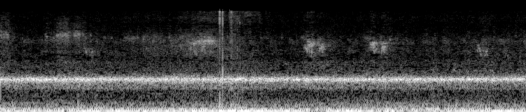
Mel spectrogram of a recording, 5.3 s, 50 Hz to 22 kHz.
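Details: Brood X periodical cicadas in Maryland on a June 7, 2021 morning fill the air with a steady, unbroken droning chorus, with faint bird notes above.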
